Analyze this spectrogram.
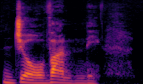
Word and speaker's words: Giovanni: o in the end and it would be pronounced Giovanni Giovanni is the Italian equivalent of the name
